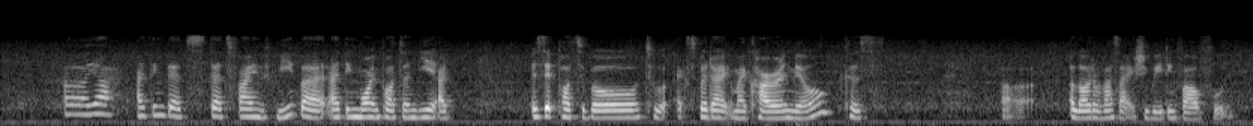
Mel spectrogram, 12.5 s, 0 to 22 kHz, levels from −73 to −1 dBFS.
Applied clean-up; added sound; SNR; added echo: none; none; none; none.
